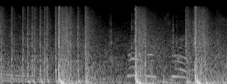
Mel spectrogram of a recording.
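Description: Machine-gun fire crackles in a World War II shooter game, with several loud, sharp bursts at irregular intervals over a busy battle din.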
